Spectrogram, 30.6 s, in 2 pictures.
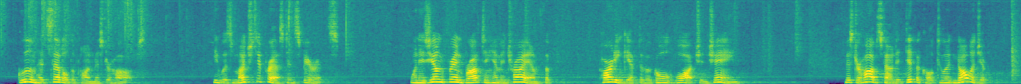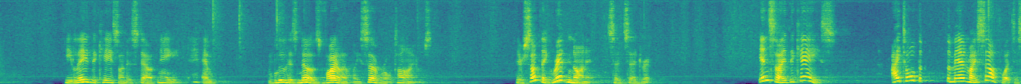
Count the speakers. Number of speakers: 1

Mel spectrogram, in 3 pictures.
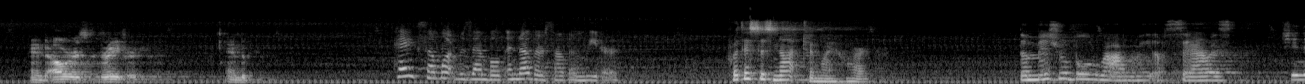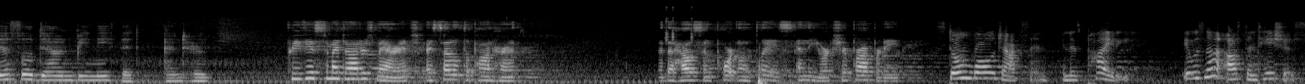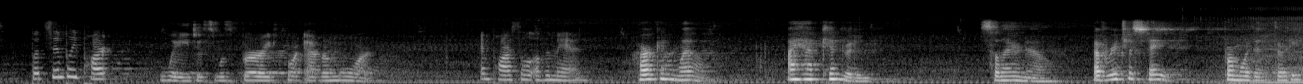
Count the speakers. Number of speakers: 6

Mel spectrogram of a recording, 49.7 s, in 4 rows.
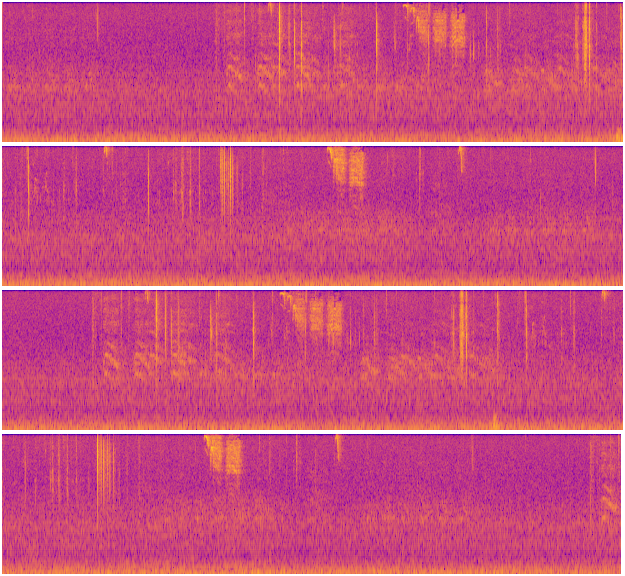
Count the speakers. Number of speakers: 0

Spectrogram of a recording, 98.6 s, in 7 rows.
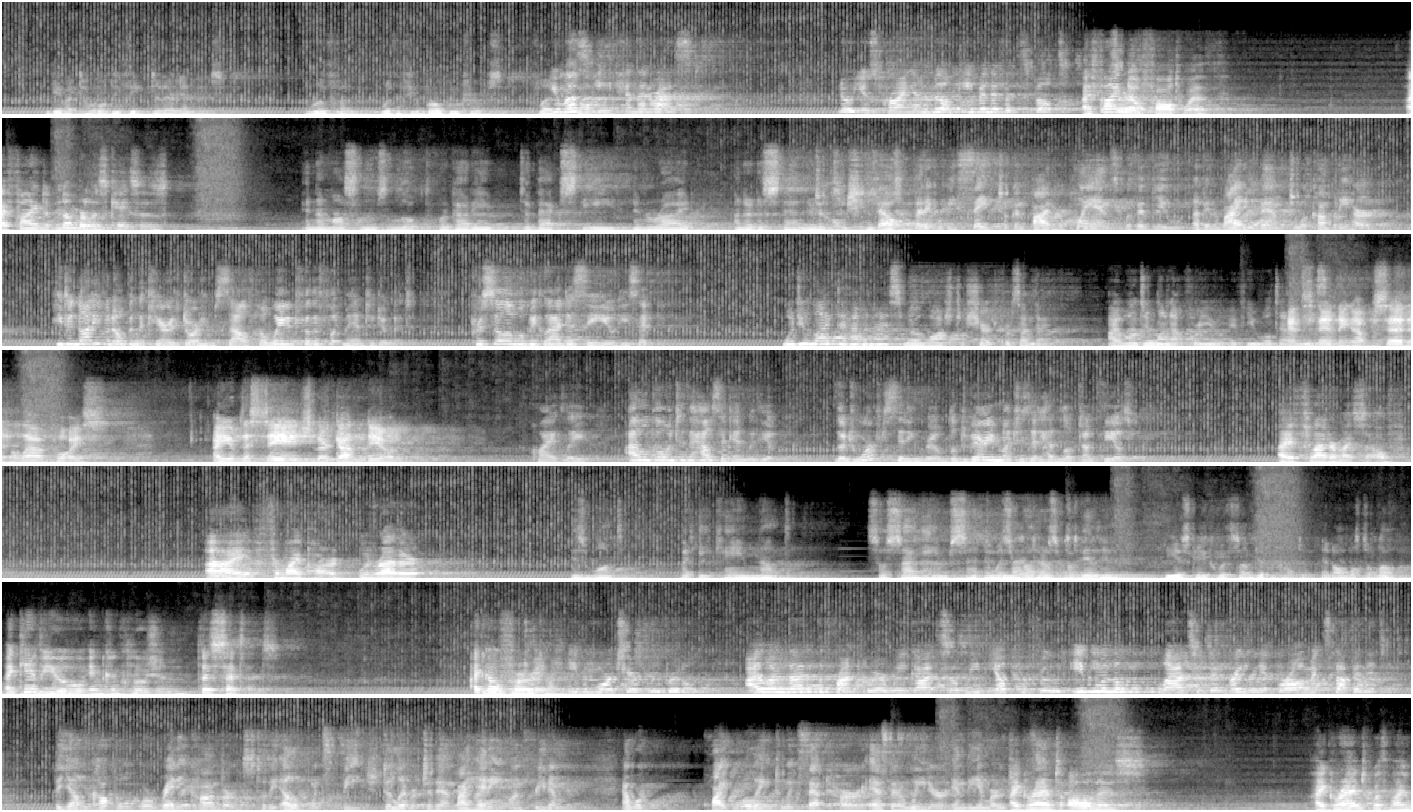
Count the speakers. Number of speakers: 8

